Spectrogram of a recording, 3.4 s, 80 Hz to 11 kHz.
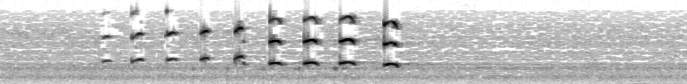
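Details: Piercing, evenly spaced whistled chirps, about ten in a row, from a female osprey fish calling to her mate at her Loch Arkaig nest on 6 July 2024, followed by soft background rumble.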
